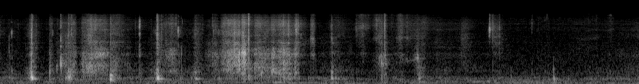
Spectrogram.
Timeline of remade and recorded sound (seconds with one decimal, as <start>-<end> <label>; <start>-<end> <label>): 0.0-0.9 recorded; 0.9-1.5 remade; 1.5-2.3 recorded; 2.3-5.0 remade; 5.0-6.4 recorded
